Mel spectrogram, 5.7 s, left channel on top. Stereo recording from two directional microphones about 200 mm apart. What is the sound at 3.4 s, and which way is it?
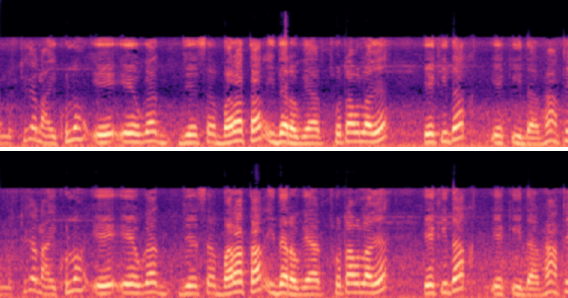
A woman's voice, centre (ahead or behind).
